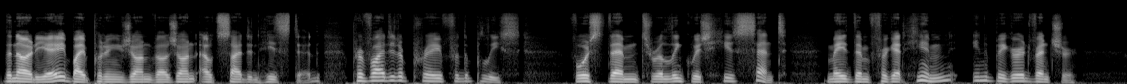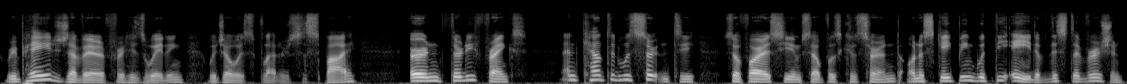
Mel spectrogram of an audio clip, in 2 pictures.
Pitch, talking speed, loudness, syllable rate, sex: 130 Hz, 160 wpm, -22 LUFS, 5.0 syllables/s, male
